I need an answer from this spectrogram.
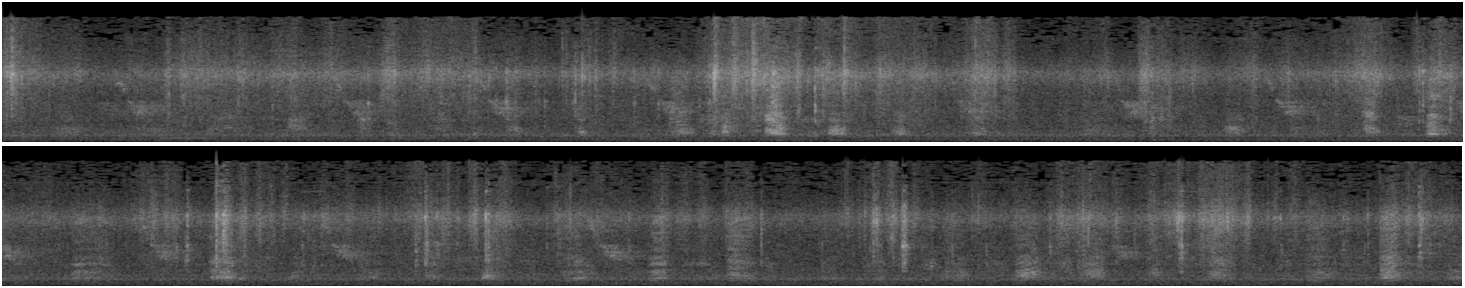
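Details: Bull Terrier. A Bull Terrier makes a run of brief, high, squeaky whines and yelping notes, coming in uneven clusters. A faint steady hiss sits in the background.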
